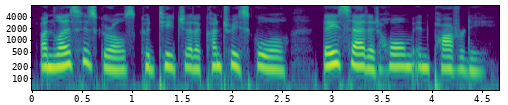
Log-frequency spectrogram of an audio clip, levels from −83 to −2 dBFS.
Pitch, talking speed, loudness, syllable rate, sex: 200 Hz, 180 wpm, -19 LUFS, 4.4 syllables/s, female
